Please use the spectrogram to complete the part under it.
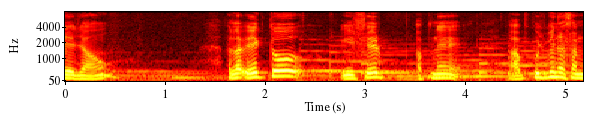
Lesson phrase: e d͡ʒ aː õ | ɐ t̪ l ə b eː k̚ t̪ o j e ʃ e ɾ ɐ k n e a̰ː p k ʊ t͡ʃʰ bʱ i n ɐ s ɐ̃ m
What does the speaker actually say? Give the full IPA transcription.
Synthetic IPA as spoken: e d͡ʒ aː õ | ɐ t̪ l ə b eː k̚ t̪ o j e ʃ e ɾ ɐ p n e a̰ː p k ʊ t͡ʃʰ bʱ i n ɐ s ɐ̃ m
